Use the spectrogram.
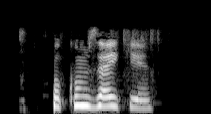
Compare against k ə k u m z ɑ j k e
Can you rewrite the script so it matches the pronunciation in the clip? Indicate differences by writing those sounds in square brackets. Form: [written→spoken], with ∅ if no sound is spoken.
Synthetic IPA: [k→p] ə k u m z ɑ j k e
